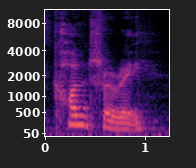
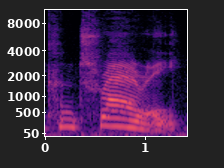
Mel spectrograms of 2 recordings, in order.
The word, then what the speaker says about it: contrary: But it's contrary. Okay. Now, some people also say contrary. And we learn that as children with the rhyme, Mary, Mary, quite contrary, how does your garden grow?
